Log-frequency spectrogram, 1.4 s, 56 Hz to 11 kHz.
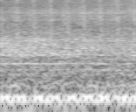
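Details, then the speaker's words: V8 Travelall idle on a road trip: steady low idle with light, fast ticking of minor valve train noise, otherwise running fine; a small vacuum leak also noted. "we thought we might have needed a motor other than a little bit of valve train noise like it hurs okay life"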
